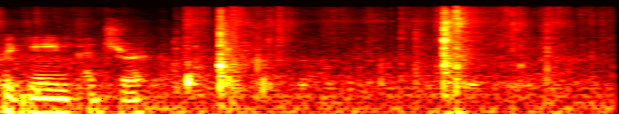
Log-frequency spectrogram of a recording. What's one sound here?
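Plastic wrap crinkles as a box is handled.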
